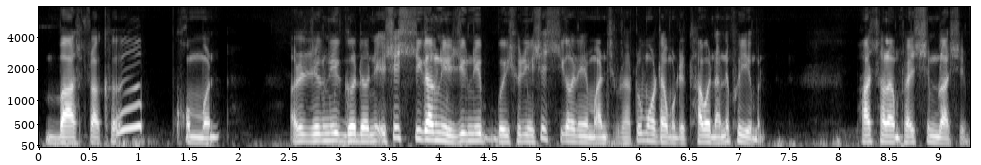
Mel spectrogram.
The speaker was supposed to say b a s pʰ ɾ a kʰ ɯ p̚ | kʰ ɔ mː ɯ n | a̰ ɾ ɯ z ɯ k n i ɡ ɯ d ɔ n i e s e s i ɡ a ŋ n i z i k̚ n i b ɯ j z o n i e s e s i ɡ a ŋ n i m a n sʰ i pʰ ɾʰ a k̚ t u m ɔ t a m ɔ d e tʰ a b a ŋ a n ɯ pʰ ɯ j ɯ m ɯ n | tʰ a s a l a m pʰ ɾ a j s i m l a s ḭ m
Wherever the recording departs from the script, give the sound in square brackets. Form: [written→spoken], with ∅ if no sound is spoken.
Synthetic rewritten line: b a s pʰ ɾ a kʰ ɯ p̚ | kʰ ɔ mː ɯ n | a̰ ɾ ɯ z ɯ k n i ɡ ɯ d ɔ n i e s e s i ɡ a ŋ n i z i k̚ n i b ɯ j [z→s] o n i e s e s i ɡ a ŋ n i m a n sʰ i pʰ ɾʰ a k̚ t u m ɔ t a m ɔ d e tʰ a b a [ŋ→n] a n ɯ pʰ ɯ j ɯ m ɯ n | [tʰ→pʰ] a s a l a m pʰ ɾ a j s i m l a s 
